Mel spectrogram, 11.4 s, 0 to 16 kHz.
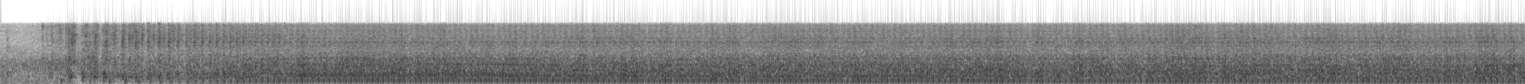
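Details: Old Snapper push mower, Briggs & Stratton engine dated December 1987, refurbished with a modern air cleaner, on choke with fuel in it: pulls over and settles into a steady, even buzz with no misses or knocks; normal running.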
